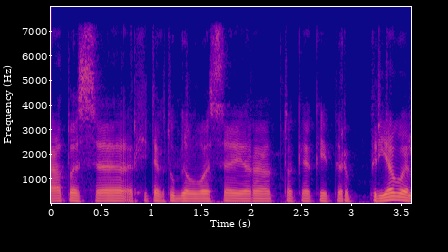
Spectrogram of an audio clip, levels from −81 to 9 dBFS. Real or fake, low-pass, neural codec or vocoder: fake; 7.2 kHz; codec, 16 kHz, 8 kbps, FunCodec, trained on Chinese and English, 25 frames a second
